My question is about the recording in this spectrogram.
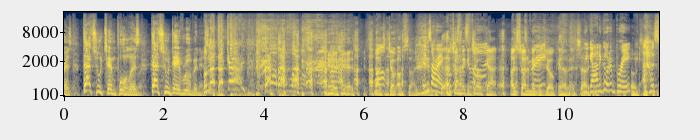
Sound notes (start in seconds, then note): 4.6 laugh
